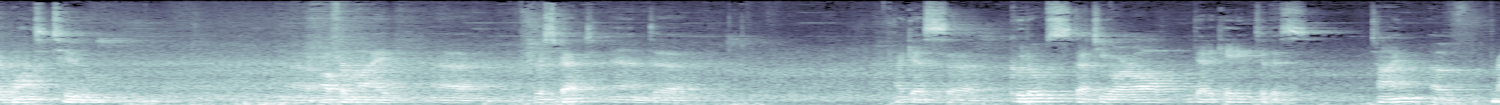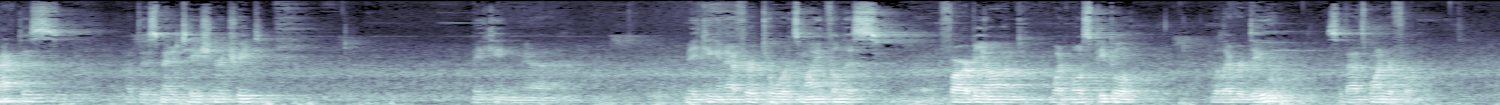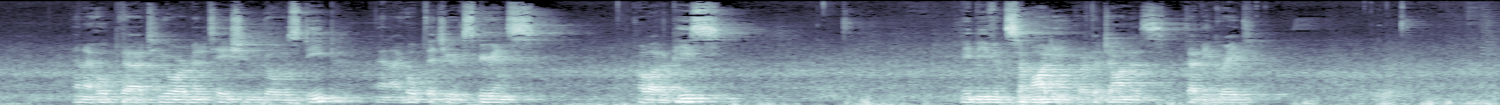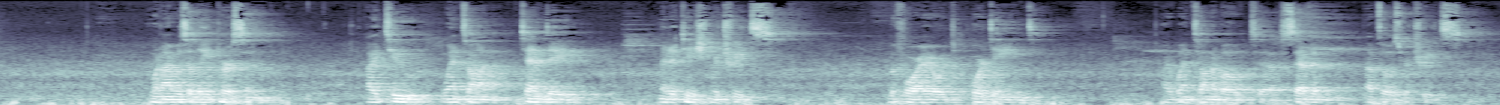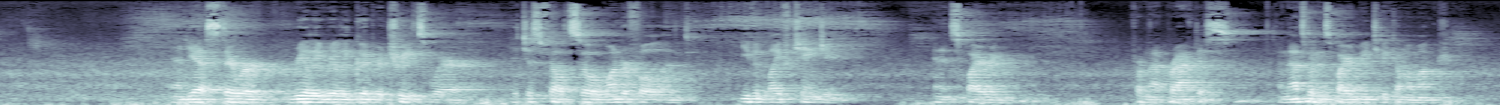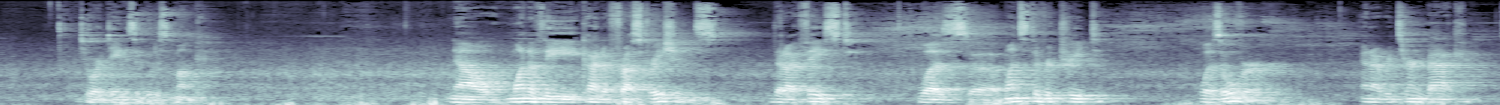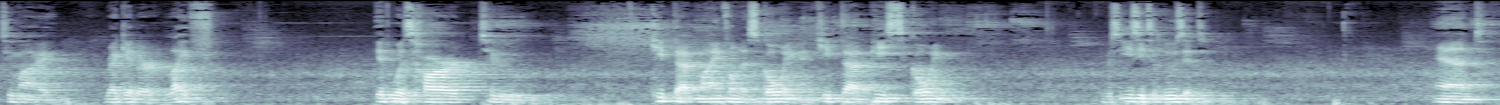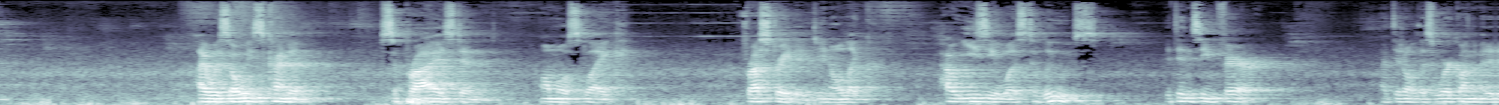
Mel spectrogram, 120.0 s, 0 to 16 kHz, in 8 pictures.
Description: Here is a 7-min recorded audio-only Dhamma Talk, recorded at Brahmavihara monastery, Malacca, Malaysia - downloadable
